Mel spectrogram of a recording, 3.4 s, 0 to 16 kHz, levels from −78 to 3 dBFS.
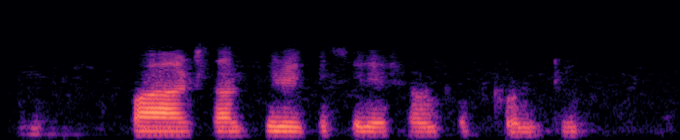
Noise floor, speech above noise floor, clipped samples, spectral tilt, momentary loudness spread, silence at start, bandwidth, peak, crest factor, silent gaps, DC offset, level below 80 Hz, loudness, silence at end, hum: -47 dBFS; 25 dB; under 0.1%; -10.5 dB/octave; 15 LU; 0.15 s; 4.7 kHz; -2 dBFS; 22 dB; none; under 0.1%; -68 dBFS; -23 LUFS; 0.5 s; none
